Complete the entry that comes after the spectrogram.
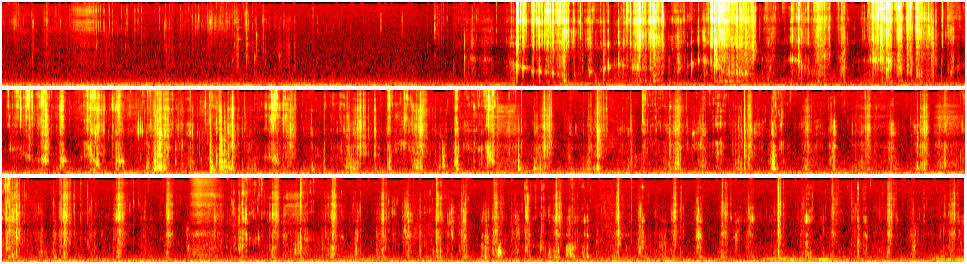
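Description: Close-miked biting and chewing of a shell-on, butter-grilled chicken shrimp (Japanese spiny lobster). A few loud crunchy bites come about five seconds in, followed by steady crackly chewing.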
